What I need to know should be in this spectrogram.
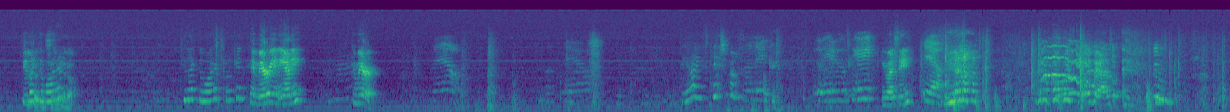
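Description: A woman talks to a baby in a soft, lively voice close by.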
